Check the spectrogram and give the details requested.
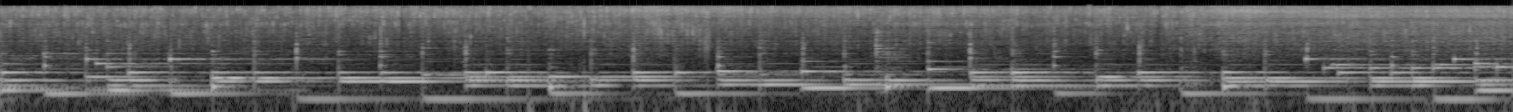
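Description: Background music of sustained, changing notes over onion, dried red chillies and garlic sizzling in oil in a wok. A wooden spatula stirs with light scrapes and clicks.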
